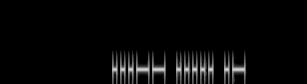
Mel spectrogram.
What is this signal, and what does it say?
Morse code, heard as a keyed tone, about 30 wpm, 700 Hz. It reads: 35A
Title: Common Cut Numbers - 3-Digit 30wpm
